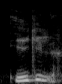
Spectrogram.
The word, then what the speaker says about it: Egil: go ahead okay so my name in danish is eager and i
